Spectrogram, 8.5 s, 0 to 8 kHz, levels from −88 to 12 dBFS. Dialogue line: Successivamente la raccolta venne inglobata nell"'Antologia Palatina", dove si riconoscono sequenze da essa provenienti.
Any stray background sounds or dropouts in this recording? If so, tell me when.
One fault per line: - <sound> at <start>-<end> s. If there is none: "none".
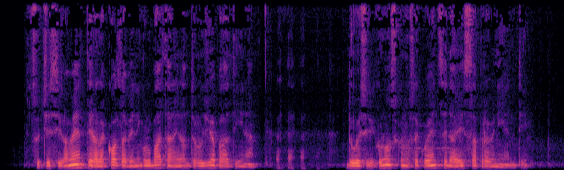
- laugh at 4.1-4.8 s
